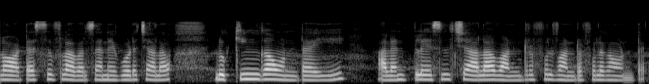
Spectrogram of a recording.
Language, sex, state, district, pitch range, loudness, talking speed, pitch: Telugu, female, Andhra Pradesh, Srikakulam, 210-230 Hz, -19 LUFS, 155 wpm, 215 Hz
